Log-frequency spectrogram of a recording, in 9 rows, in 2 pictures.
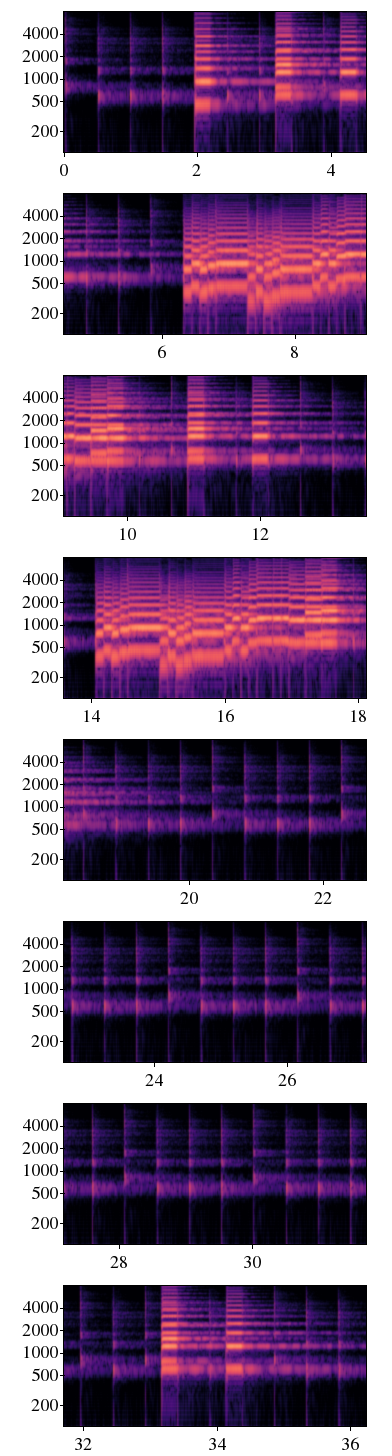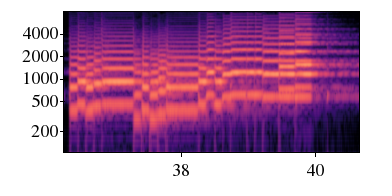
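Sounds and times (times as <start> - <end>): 
trumpet: 2.0 - 5.6, 6.3 - 13.3, 14.1 - 19.1, 33.2 - 40.6.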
